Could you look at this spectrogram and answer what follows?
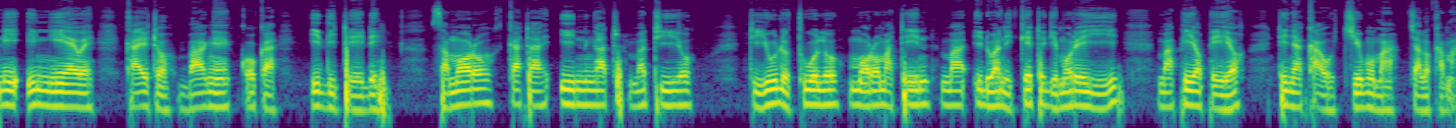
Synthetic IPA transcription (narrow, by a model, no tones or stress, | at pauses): nɪɪŋɪɛwɛkʰaɪtɔbaŋɛkʰɔka | id̪itʰede | samɔɾɔkatainŋatmatʰio | tijudot̪ʰwolomɔɾɔmatɪnmaɪdwaniketeɡɪmɔɾeji | mapɪjɔpɪjɔ | tɪɲakʰawt͡ʃjemomat͡ʃalɔkʰama̰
